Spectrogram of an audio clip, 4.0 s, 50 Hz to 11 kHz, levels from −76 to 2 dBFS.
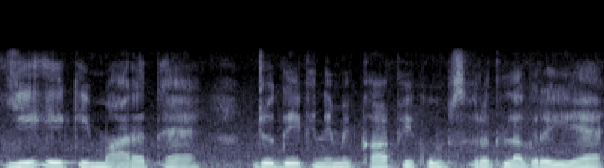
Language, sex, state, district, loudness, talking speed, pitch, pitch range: Hindi, female, Haryana, Charkhi Dadri, -14 LUFS, 180 wpm, 205 Hz, 190-220 Hz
